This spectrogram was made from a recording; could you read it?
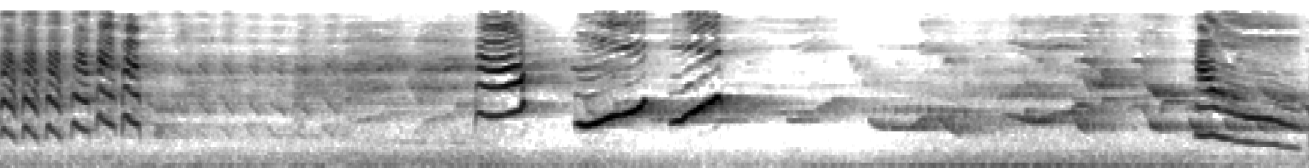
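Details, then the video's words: Lure song from a masked laughingthrush: a fast string of short notes, then loud up-slurred whistles in quick succession, softer descending notes, and a final falling whistle, over low room hum. "Pancingan Poksay Hongkong"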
